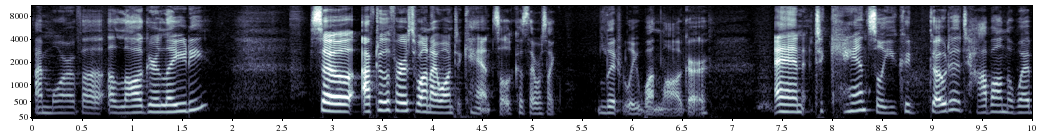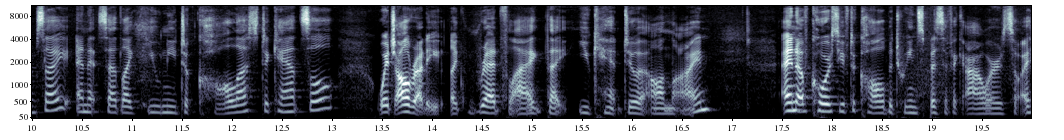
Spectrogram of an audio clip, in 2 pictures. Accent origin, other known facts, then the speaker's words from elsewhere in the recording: Canada; like, I'm Canadian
